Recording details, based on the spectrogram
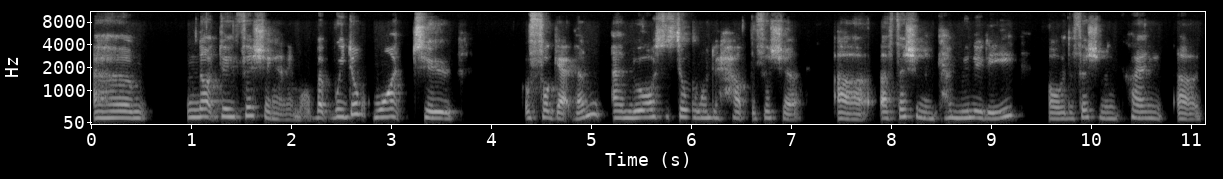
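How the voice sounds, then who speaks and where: This Hong Kong-accented woman, a Cantonese native speaker, stumbles through a project presentation with lots of fillers and false starts. Her fairly low voice sounds warm and husky. There's no room sound, though the recording is rough.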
